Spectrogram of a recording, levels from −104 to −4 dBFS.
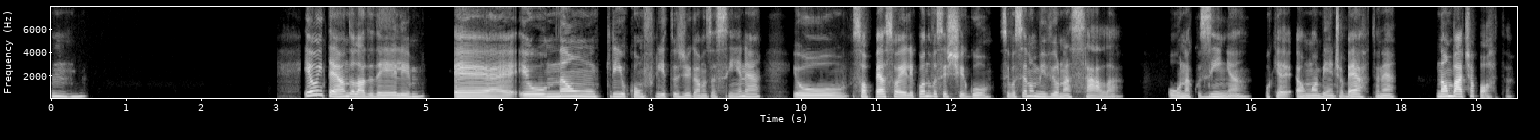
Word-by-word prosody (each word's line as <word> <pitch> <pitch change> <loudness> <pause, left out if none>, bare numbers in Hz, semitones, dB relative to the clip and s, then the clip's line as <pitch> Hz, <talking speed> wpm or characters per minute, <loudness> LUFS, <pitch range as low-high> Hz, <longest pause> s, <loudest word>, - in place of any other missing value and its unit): Uhum. 195 -1 -4 2.9
Eu 295 +5 +5
entendo 210 - +3
o - - +2
lado 170 -3 +1
dele, 165 +4 -1 0.4
eh, 165 -1 +3
eu 185 +1 +2
não 205 0 +2
crio 195 -2 -3
conflitos, 175 0 -6
digamos, 155 -1 -4
assim, 165 +4 -2
né, 190 -1 -2 0.4
eu 160 0 0
só 170 - +4
peço 190 +3 +3
a 175 - +4
ele: 165 0 +1
"Quando 205 +5 -1
você 195 -2 0
chegou, 165 -4 -2
se - - -5
você 170 +6 +2
não 220 0 -1
me 195 -4 -1
viu 170 0 -3
na 155 -1 -2
sala 160 +4 0 0.6
ou 165 -1 -4
na 150 -2 -2
cozinha 165 +3 -3 0.2
porque 155 -3 -6
é 165 - -1
um 155 -1 -3
ambiente 150 0 -4
aberto, 165 -1 -1
né, 155 +1 -2 0.6
não 210 +2 +5
bate 205 -1 +7
a - - -7
porta". 205 -2 -8
170 Hz, 130 wpm, -22 LUFS, 160-195 Hz, 2.9 s, bate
